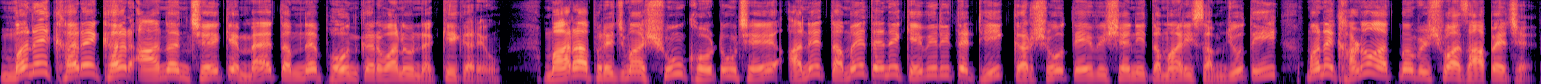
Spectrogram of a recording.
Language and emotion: Gujarati, happy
